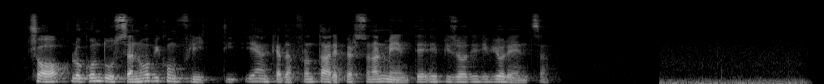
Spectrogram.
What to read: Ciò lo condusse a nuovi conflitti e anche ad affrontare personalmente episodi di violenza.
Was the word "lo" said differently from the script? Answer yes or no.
no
